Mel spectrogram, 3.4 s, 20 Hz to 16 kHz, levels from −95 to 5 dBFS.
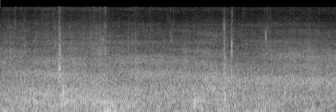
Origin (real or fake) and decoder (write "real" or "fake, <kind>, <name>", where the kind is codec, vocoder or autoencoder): real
